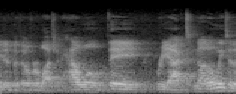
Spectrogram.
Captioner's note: none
